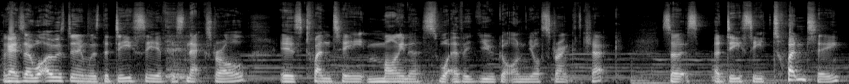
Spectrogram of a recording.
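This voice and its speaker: A man narrating as game master of a tabletop game, describing scenes in a measured way with the odd hesitant filler. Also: medium pitch, steady tone, faint music behind.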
